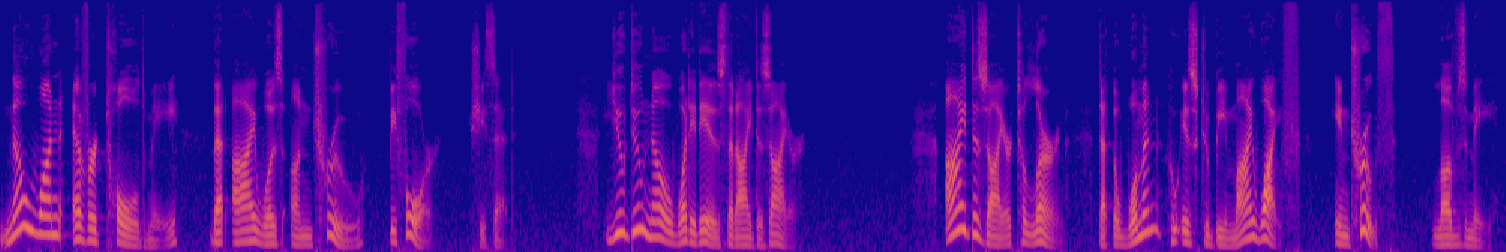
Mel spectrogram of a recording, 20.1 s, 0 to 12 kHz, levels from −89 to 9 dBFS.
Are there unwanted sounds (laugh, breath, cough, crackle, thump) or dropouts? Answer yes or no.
no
